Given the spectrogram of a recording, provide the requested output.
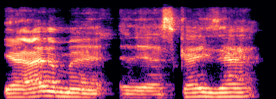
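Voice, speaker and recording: A man's voice: on the high side, steady tone, a little hiss or hum. A man who works as a linguist introduces himself on a video call, stumbling over words and restarting often. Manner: halting, with many restarts. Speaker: linguist and lecturer. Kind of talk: self-introduction at an online conference.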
